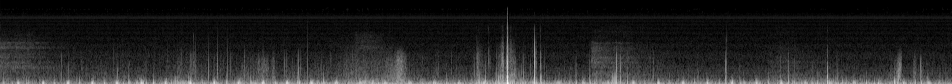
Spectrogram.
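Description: Rapid, forceful low thumps of a heartbeat, with a low hum behind them; a strong, fast beat after exercise.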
